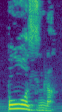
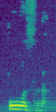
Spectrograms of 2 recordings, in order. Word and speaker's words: поздно: The D sound is not really pronounced, so we say поздно, поздно.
